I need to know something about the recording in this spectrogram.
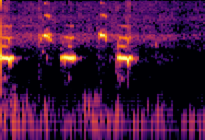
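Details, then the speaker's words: Strimmer primer bulb being pressed to prime the engine: three short squeaky whistles, one per squeeze; owner suspects a gap or hole letting air into the fuel priming system. Strimmer to be serviced. "देखो क्या तुम्हें यह चरमराहट सुनाई देती है। अब, मेरे हिसाब से, इसका मतलब है कि सिस्टम में कहीं कोई गैप है। थोड़ी सी सीटी बज रही"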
